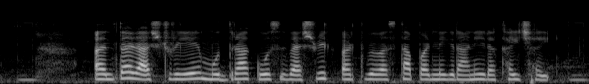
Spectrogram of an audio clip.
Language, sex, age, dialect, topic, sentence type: Magahi, female, 25-30, Western, banking, statement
